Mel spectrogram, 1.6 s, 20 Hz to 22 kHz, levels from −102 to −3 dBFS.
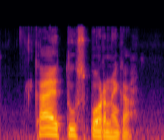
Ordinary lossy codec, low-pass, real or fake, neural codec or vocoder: none; 10.8 kHz; real; none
